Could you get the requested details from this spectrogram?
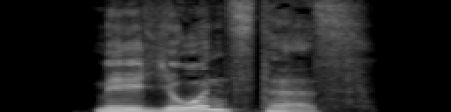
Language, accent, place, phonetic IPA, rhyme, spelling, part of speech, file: German, Germany, Berlin, [mɪˈli̯oːnstəs], -oːnstəs, millionstes, adjective, De-millionstes.ogg
- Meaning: strong/mixed nominative/accusative neuter singular of millionste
